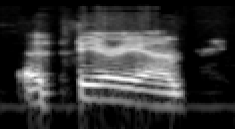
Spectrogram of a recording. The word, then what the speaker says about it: Ethereum: Ethereum.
